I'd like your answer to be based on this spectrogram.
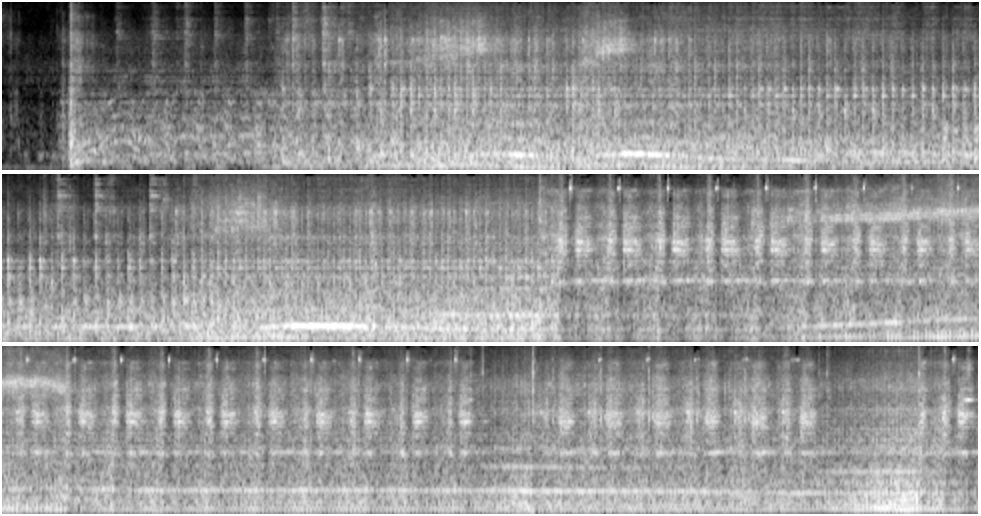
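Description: A tractor running the motor of a hydraulic hedge trimmer, outdoors in a garden: a steady, loud mechanical engine drone with rattling, rising and falling in pitch, continuing for over twenty seconds without pause.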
